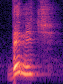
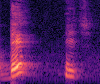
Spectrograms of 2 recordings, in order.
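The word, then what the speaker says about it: DNIT: Exemplo, DENIT. Ó, DENIT. O que é mistura simples, né? D, você falou separadamente. Aí, ó. O D, pronúncia separada. Ok? NIT, conjunta.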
